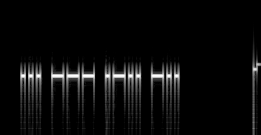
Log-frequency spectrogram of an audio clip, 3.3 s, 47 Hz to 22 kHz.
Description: Morse code, heard as a keyed tone, about 25 wpm, 700 Hz. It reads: SOLD
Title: Sentences from Top 1400 Words - New Word Drill Alt - 25wpm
